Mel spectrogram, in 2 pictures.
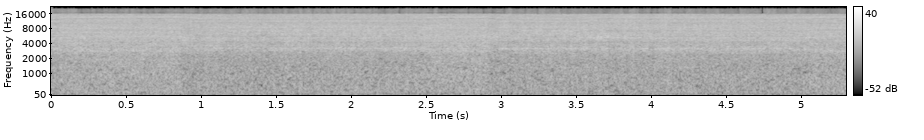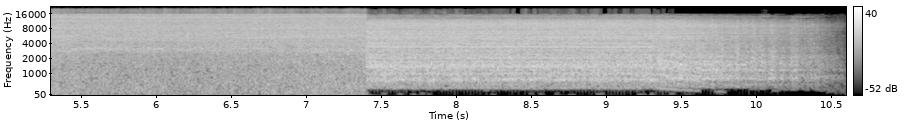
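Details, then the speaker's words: Ozito DBS-095 drill bit sharpener regrinding an over-worn bit with light force: steady high hissing grind that shifts as the bit is repositioned; cutting cleanly, creating a nice edge, normal operation. "Okay, it's about 3/4 of the way through. It's creating a nice edge on it."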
